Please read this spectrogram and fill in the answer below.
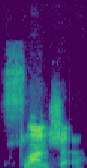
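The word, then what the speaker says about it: sláinte: uh by the way it's slancha and you got to kind of slur it and you got to have an Irish accent who what is it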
